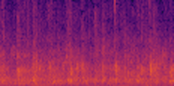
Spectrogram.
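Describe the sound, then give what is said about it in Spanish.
A large church audience applauds together for God in a steady, dense wash of clapping that holds at an even level throughout, with no voices standing out above it. “Denle un fuerte aplauso a Dios.”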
